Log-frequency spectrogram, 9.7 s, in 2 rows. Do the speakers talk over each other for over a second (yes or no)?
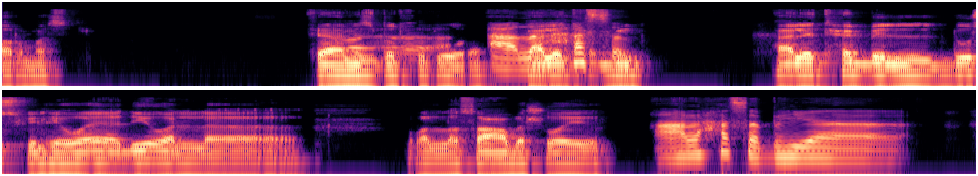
yes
